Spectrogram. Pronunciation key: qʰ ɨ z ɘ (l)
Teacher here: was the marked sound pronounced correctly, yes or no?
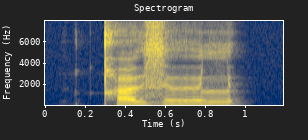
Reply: yes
